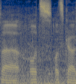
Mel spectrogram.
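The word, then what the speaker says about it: 大塚: So I was asking my cousin, and I guess that the U's aren't exactly silent. They're just not as fully pronounced as the other letters sometimes in words in Japanese.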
